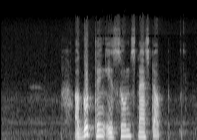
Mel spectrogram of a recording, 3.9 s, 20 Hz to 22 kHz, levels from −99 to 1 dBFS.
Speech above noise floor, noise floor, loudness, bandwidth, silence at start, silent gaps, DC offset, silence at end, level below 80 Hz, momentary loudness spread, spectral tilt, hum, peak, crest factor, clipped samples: 44 dB; -59 dBFS; -16 LUFS; 10 kHz; 1.35 s; none; under 0.1%; 0.75 s; -52 dBFS; 9 LU; -7.5 dB/octave; none; 0 dBFS; 18 dB; under 0.1%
